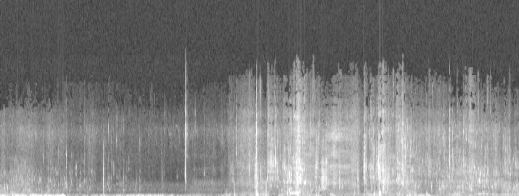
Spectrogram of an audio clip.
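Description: Paddling a packraft on calm lake water with a carbon-shaft double-bladed paddle: the blades dip and splash, with water dripping off and light knocks of the paddle. A low rumble fills the first second or so.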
